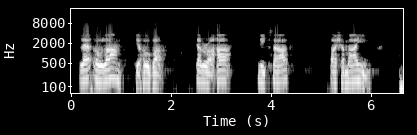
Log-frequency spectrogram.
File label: voice, hebrew language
